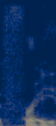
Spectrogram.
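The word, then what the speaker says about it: Frey: you'd also know that it's run by the fray family f-r-e-y it's been in the family for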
